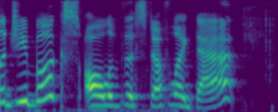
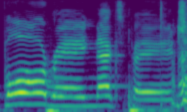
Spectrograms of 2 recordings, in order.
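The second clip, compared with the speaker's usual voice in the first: bored dismissal; 7 dB louder, much slower than usual. Retold or imitated. Child dismissing the page.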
